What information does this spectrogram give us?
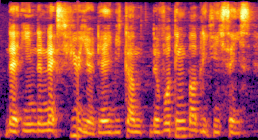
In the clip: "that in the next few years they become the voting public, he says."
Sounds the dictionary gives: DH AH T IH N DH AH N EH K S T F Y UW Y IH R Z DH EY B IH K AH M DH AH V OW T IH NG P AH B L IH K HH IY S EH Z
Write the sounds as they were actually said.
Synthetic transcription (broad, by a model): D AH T IH N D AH N EH K S T F Y UW Y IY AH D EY B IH K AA M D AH V OW T IH NG P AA B L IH K HH IY S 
